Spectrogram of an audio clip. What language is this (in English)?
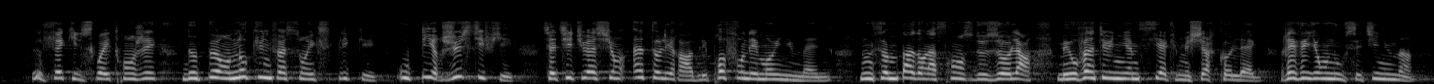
French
